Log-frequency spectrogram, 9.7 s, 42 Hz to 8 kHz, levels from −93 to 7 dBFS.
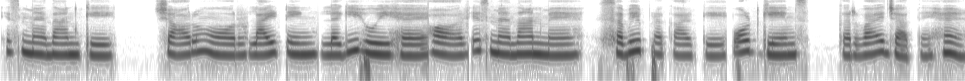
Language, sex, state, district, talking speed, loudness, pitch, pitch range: Hindi, female, Bihar, Madhepura, 130 wpm, -29 LUFS, 240 Hz, 230-255 Hz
